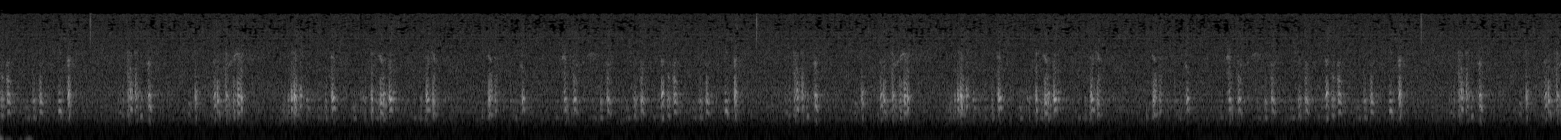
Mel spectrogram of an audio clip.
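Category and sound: animal, frogs croaking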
